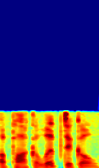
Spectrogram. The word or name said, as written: apocalyptical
